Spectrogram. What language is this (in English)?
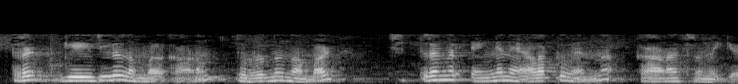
Malayalam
